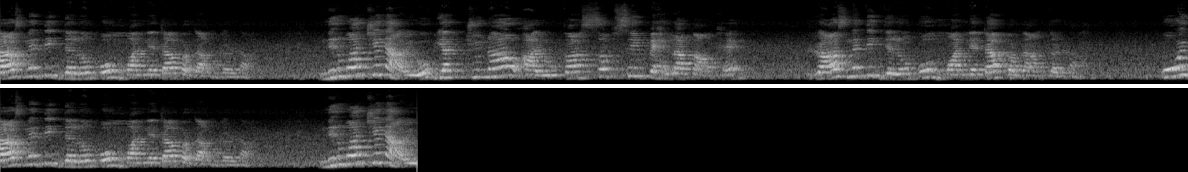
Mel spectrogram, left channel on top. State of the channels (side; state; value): right; drops out; at 4.2 s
